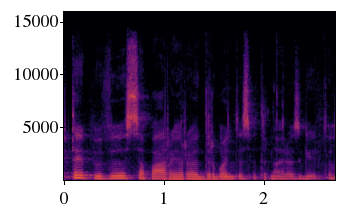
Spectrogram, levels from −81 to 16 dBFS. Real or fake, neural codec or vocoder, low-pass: real; none; 14.4 kHz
